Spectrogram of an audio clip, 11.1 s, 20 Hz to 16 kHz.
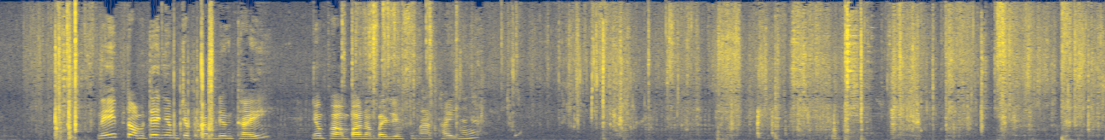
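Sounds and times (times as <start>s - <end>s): hands scrubbing fish with salt: 3.6s - 11.0s.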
